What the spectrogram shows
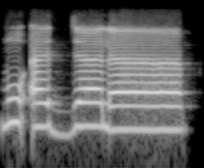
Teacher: लाम दो जबर है तो वक्फ करना है, तो एक जबर के साथ अलिफ मिला के पढ़ेंगे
